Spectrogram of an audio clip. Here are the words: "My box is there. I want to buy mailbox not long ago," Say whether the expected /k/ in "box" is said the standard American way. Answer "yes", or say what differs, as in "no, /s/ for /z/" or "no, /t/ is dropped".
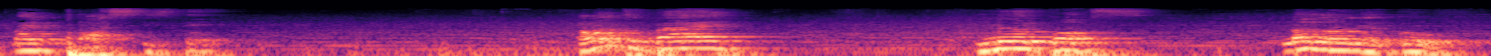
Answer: no, /k/ is dropped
